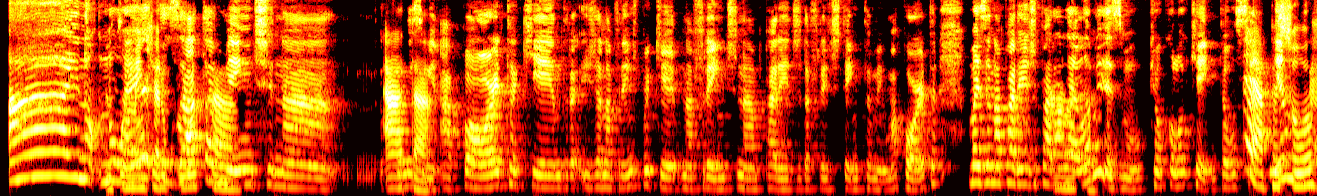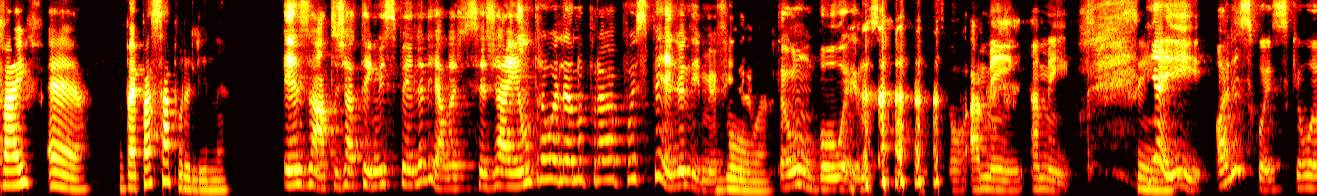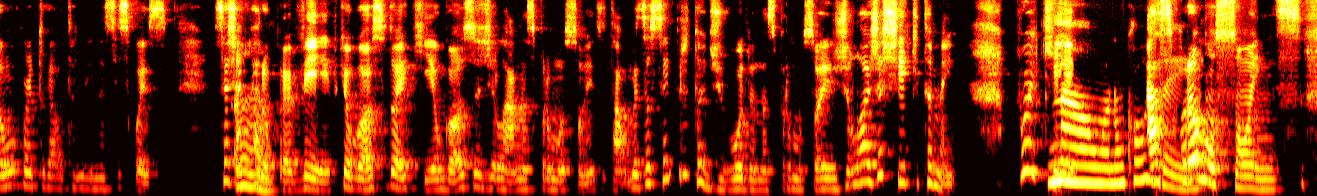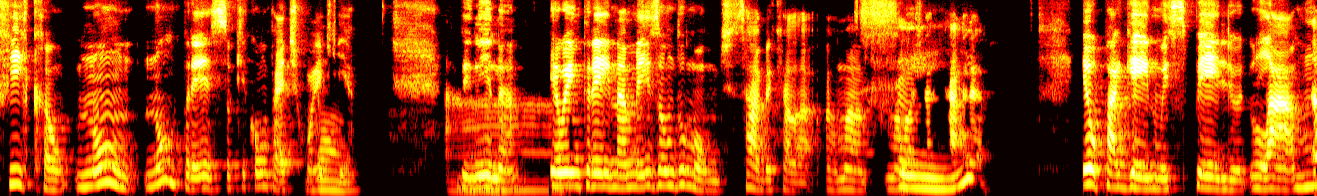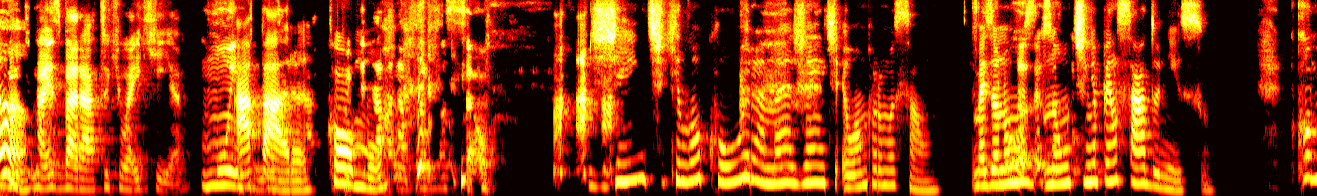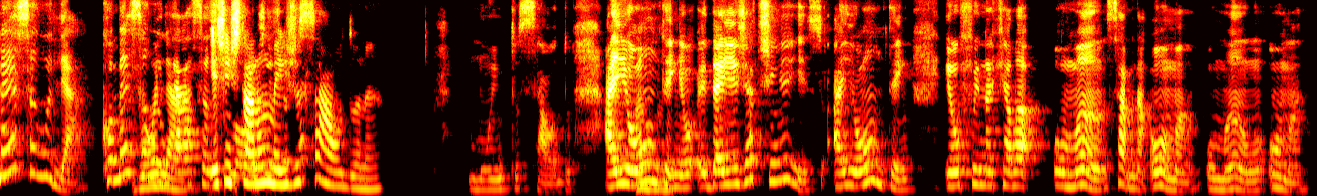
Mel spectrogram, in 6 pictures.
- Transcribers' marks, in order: distorted speech; laugh; other background noise; drawn out: "Ah!"; drawn out: "Sei"; laugh; unintelligible speech
- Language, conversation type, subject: Portuguese, unstructured, Você tem algum hobby que te deixa feliz?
